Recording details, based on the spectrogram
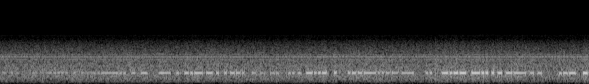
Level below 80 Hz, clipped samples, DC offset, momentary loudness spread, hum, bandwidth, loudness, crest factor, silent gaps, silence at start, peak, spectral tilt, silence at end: -66 dBFS; under 0.1%; under 0.1%; 10 LU; none; 4.5 kHz; -25 LUFS; 14 dB; none; 0 s; -10 dBFS; -7.5 dB/octave; 0 s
